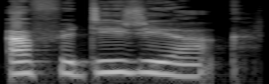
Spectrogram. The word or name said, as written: aphrodisiac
